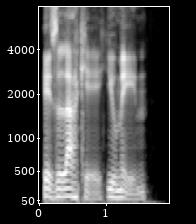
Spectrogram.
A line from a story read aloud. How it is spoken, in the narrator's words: scoffed Darren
